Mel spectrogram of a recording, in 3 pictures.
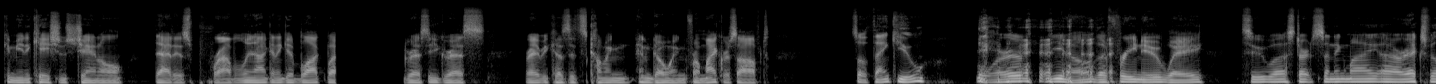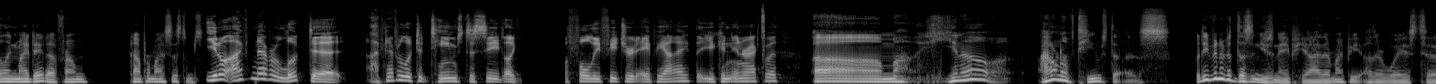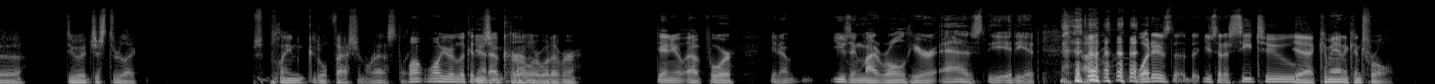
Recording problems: audio cutting out; at 3.5 s for 0.5 s, at 20 s and at 35 s for 0.5 s

